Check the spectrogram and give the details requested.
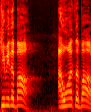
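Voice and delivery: put-on Greek accent. Retelling a player's demand for the ball in a Greek accent. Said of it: "I like your Greek accent".

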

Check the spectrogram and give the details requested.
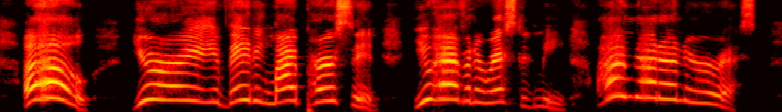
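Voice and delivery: high, shrill, screaming holler. Retelling a woman being taken out by two officers: retelling a woman screaming. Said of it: "She's screaming and hollering".

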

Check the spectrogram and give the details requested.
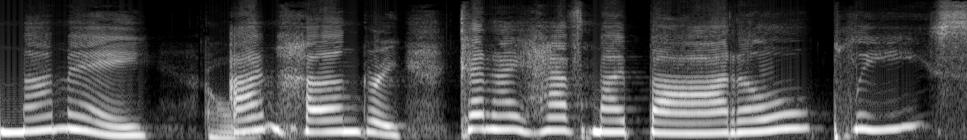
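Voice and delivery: put-on very high, slow talking-doll voice, American accent. Describing creepy talking dolls, speaker imitates one: Missy Kissy doll voice, American accent. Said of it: "With the American accent".

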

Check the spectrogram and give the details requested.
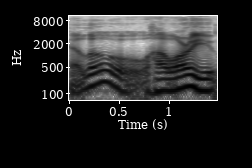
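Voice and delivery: low, slow voiceover announcer voice. Describing an older rich man who used to do voiceovers: imitating his voiceover-style voice. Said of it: "he talks like".

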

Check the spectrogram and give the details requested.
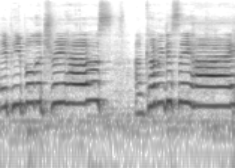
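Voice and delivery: very loud, shrill, top-of-the-lungs yell. Player voicing a character heading to the treehouse, yelling at top of lungs. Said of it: "She's gonna yell at the top of her lungs".

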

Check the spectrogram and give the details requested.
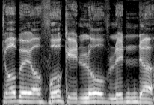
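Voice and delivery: deliberate, slow tough-guy voice, each word drawn out. Doing Peaky Blinders impressions for a friend: Arthur Shelby impression.

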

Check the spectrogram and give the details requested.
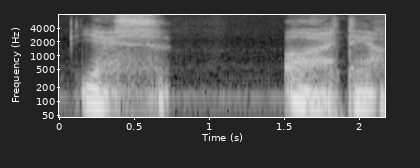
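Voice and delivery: out of breath. Answering whether they are okay, out of breath. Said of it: "I'm very out of breath".

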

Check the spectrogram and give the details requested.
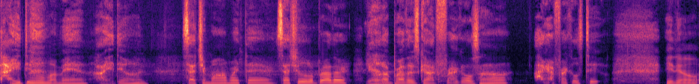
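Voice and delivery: mimicked soft whisper. Speaker retells a friendly man chatting to them about their family; imitating a gentle whisper. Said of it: "he's whispering at me".

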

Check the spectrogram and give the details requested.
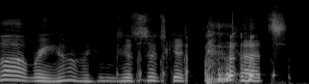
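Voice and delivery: acted, dreamy, high, drawn-out sleep-talking voice. Teasing another speaker about talking while asleep: imitating someone talking in sleep. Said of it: "you were sleeping going like".

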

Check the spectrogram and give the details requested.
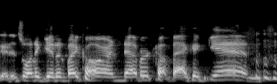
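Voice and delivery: mock tearful, high crying wail. Retelling a scene where Ariana is crying: imitating Ariana crying. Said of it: "And she's, like, crying".

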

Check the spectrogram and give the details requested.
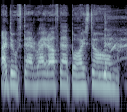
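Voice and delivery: put-on American accent. Speaker quoting a sketch, in the voice of the American film version's actor. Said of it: "You're doing the voice of the guy who did the American film version".

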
